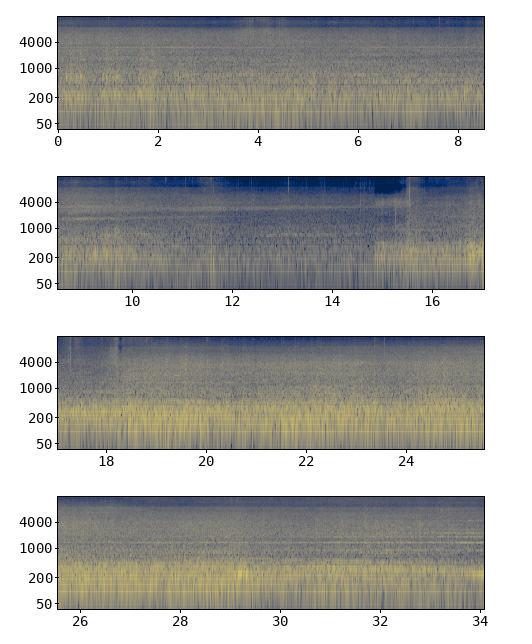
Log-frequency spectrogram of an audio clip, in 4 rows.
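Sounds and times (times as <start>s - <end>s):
train wheels rumbling on rail: 0.0s - 34.0s
steady high tone: 26.5s - 34.0s.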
